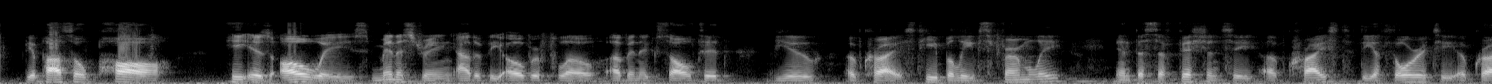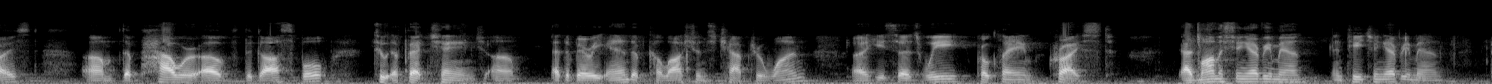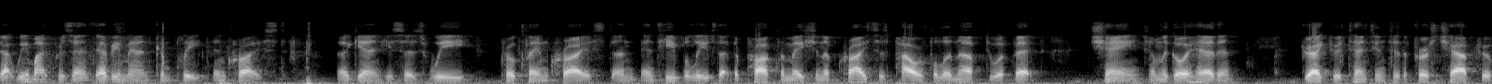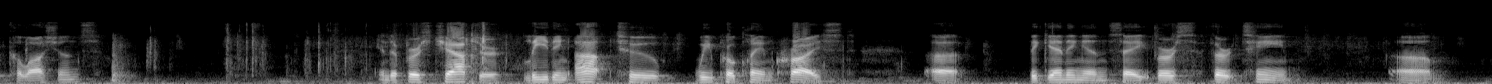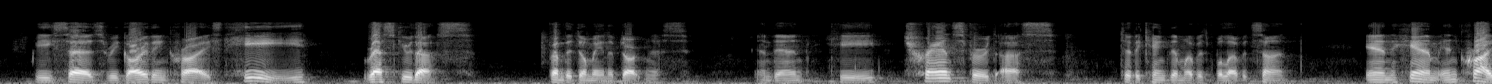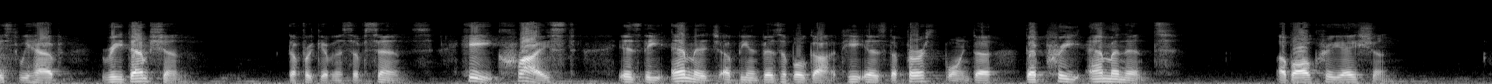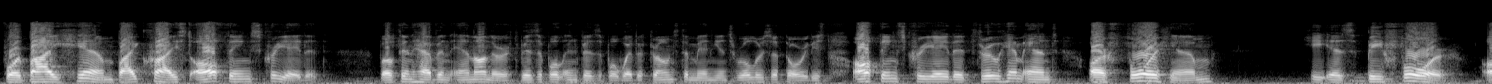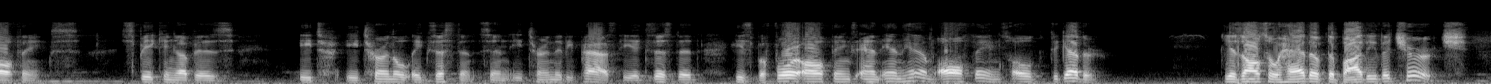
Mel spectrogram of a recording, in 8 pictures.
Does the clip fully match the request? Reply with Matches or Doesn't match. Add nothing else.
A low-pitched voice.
Matches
